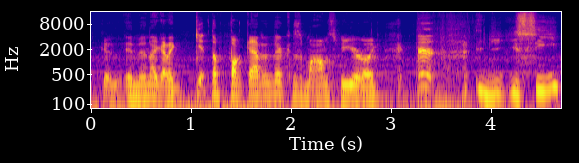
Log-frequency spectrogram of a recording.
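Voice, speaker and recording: Music plays in the background. Over it, a man talks with lively intonation. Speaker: gaming youtuber. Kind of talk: gameplay commentary. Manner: casual, rambling with fillers.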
